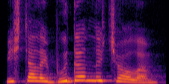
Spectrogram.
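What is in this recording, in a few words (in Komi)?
"висьталӧй быдӧнлы чолӧм", Komi, female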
